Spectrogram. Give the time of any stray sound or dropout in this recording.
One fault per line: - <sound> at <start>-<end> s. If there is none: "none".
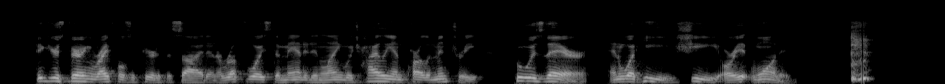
- throat clearing at 8.5-8.8 s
